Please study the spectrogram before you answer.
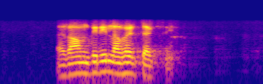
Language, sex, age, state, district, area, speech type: Hindi, male, 30-45, Bihar, Begusarai, rural, conversation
